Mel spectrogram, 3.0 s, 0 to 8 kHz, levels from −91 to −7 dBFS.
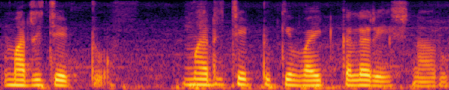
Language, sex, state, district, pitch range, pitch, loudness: Telugu, female, Andhra Pradesh, Sri Satya Sai, 165-185 Hz, 170 Hz, -19 LUFS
